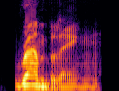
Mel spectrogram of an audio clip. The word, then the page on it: rambling: British English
